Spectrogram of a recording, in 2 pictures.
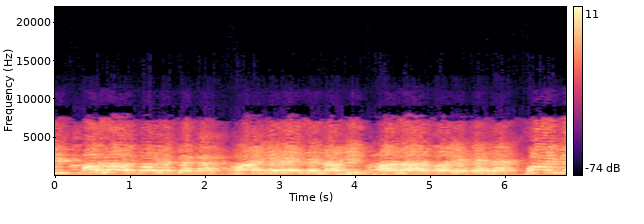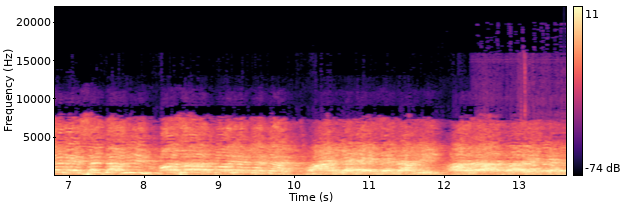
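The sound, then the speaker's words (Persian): Protest crowd chanting in Sanandaj: many voices shouting slogans in unison, loud and continuous, in rhythmic repeated phrases with brief breaths between them. “ما به سنندج بریم برای لحظاتی و صدای اعتراضات سنندج رو بشنویم و برگردیم.”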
